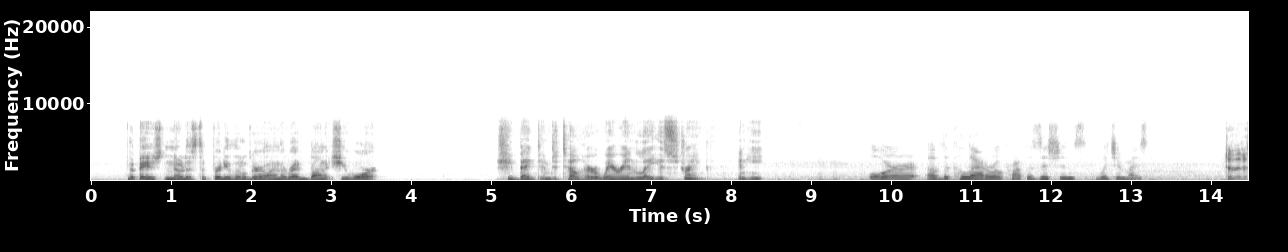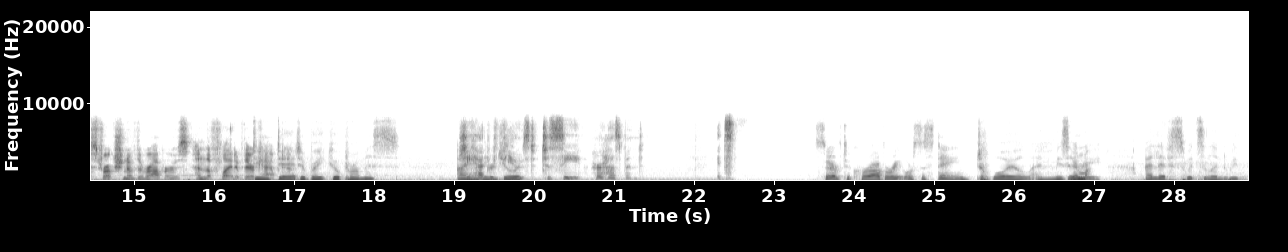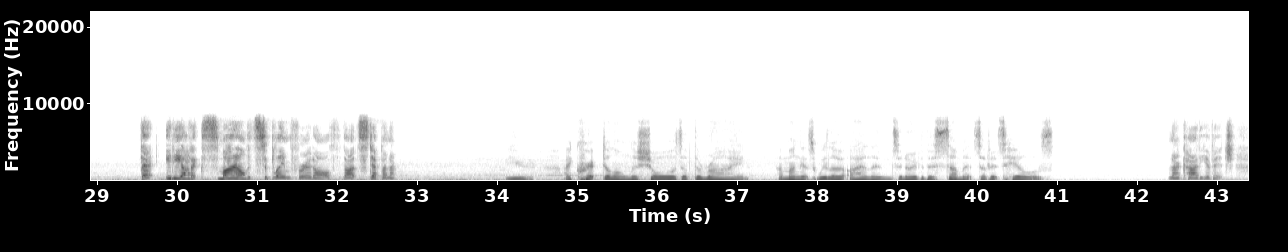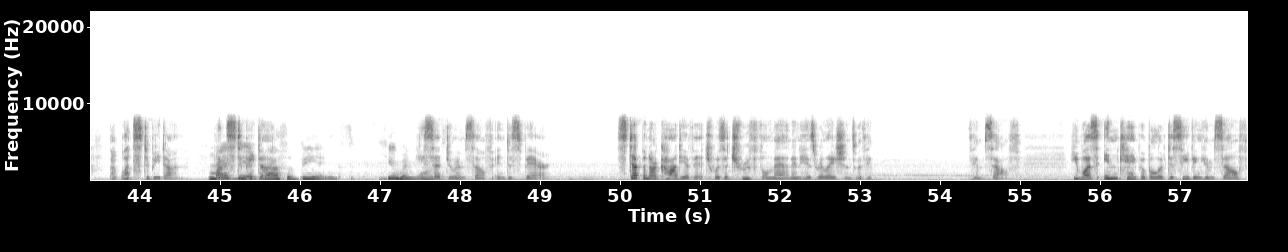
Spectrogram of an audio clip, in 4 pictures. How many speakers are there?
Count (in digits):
6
